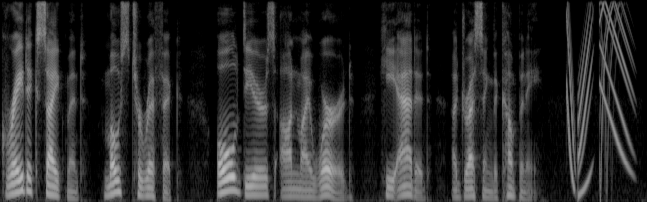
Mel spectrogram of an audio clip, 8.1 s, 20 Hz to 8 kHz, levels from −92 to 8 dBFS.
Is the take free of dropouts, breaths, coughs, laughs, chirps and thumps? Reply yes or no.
no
